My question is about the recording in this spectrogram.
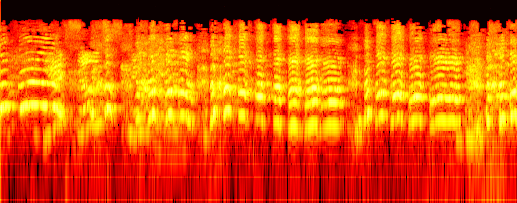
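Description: A woman laughing hard, in a long unbroken run of quick, high-pitched bursts of laughter.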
